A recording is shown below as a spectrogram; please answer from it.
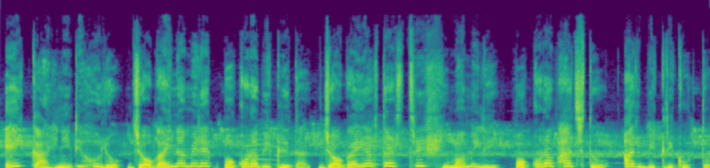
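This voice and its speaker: A woman narrating a scripted story in an expressive storytelling style. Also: high-pitched, moderate pace, slight background noise.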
